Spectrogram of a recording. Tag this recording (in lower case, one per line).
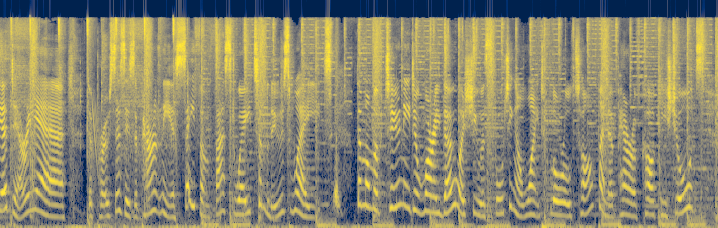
speech
music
